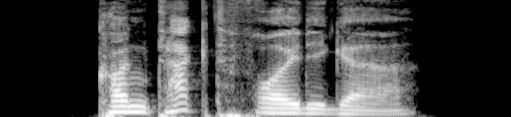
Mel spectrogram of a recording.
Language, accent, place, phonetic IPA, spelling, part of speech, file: German, Germany, Berlin, [kɔnˈtaktˌfʁɔɪ̯dɪɡɐ], kontaktfreudiger, adjective, De-kontaktfreudiger.ogg
- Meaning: 1. comparative degree of kontaktfreudig 2. inflection of kontaktfreudig: strong/mixed nominative masculine singular 3. inflection of kontaktfreudig: strong genitive/dative feminine singular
